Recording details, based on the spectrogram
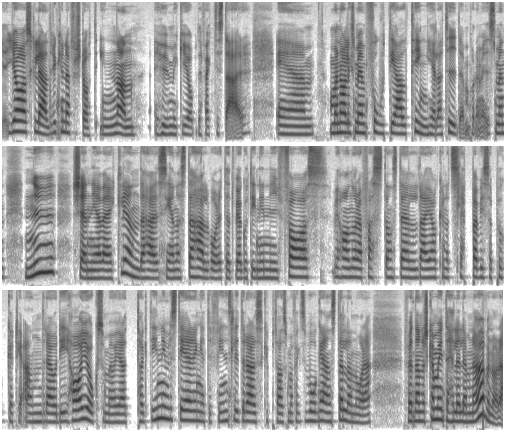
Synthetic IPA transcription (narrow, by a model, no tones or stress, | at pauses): jɑːɡskɵlːəald̪ɾɪɡ̚kʰɵnːahafə̥ʂʈɔt̪ːɪnːan | ɦɵɾmʏkːəjɔbːd̪ɛfak̚t̪ɪst̪æ̰ɾ | ɔmanhaɭɪksɔmɛnfuːt̪ɪalt̪ʰɪŋːɦeːlat̪ʰiːd̪ə̰npʰɔnɔ̰vḭːsmɛnːʉ̟ːɕɛnːəjɑvæɾkʰlɪɡənd̪ɛɦæːɾʂeːnast̪əɦalvoːɾət̪at̪vɪhaɾɡɔt̪ːɪnːɪɛnːyːfɑːsvɪɦaɳoːɾafast̪anst̪ɛld̪ajɑhaɾkɵnːat̪slɛpːavɪsːapʰɵkːaʈʰɪlʔand̪ɾaɔd̪ɛɦaɾjɵɔksɔmɛɔjɑhat̪ʰɑːɡɪt̪ɪnːɪnvɛst̪eːɾɪŋat̪̚d̪ɛfɪnsliːt̪əɾœːɾɛlsə̥kʰapɪ̥t̪ʰɑːlsɔmanfakt̪ɪst̪voːɡaɾanst̪ɛlːanoːɾafœɾat̪anːaʂkʰanmanjɪnt̪əɦɛlːəɭɛmnaøːvəɳoːɾa̰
